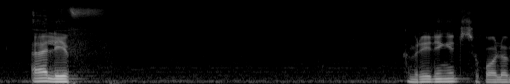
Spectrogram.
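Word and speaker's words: ألف: So now the articulation point of the al if as you can see in this picture this is the pronouncing point of the al if the empty space of your mouth.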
